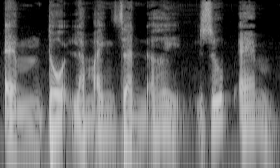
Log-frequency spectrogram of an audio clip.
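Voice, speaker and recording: A man voicing a pale, weeping ghost girl who pleads softly and coldly for help. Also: mid-range voice, expressive, moderate pace, husky, no echo, voice pushed up. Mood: weeping pleading. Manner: soft, tearful pleading.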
